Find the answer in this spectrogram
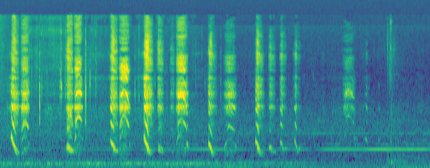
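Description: A woman gasping and sobbing in distress: a rapid, irregular run of short cries, each falling in pitch. They thin out about six seconds in as a single steady music tone takes over.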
